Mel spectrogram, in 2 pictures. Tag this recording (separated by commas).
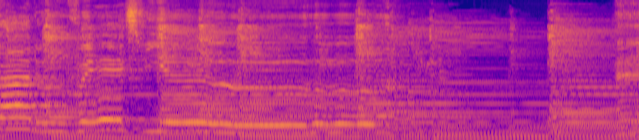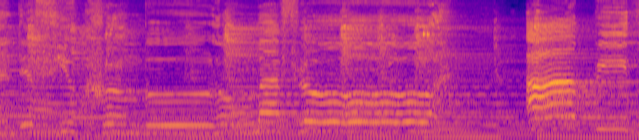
Music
